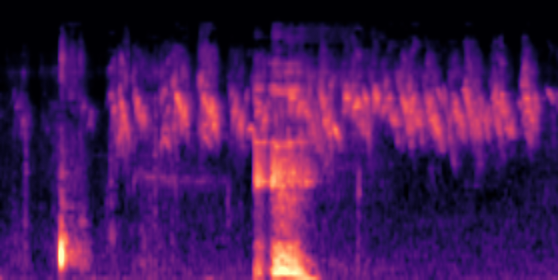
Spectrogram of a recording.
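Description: Small birds chirping and singing continuously in the background. About two and a half seconds in, a short, low, voice-like sound falls in pitch and is the loudest thing heard. Just after half a second there is one sharp knock.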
